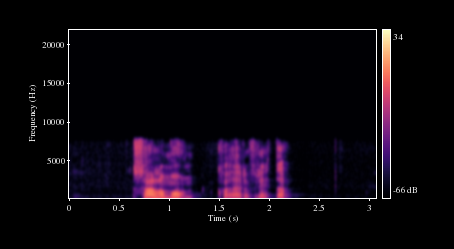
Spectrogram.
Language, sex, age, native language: Icelandic, male, 20-29, Icelandic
